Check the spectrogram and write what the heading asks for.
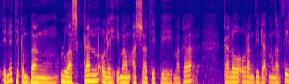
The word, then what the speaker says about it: Asy-Syatibi: Tulisannya Al-Syatibi, bacanya Asy-Syatibi. Gitu ya.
